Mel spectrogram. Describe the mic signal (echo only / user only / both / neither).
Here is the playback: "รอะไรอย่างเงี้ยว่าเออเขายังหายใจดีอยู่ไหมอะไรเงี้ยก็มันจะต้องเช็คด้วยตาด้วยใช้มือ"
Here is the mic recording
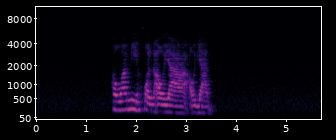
user only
